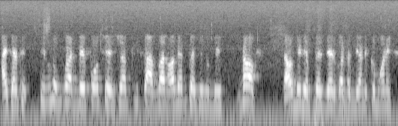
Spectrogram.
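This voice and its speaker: The speaker is a man. He talks very fast. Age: 60s. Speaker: caller. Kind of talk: call-in radio talk, reminiscing.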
